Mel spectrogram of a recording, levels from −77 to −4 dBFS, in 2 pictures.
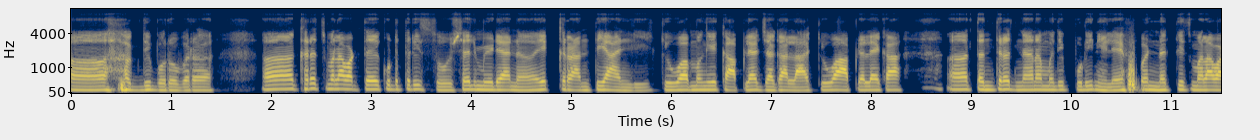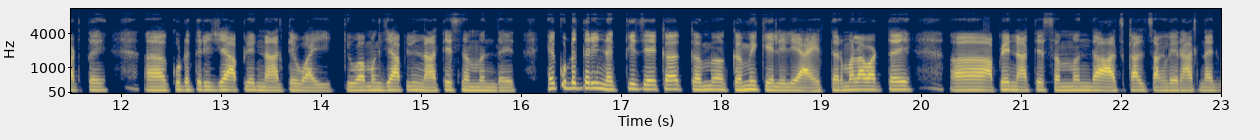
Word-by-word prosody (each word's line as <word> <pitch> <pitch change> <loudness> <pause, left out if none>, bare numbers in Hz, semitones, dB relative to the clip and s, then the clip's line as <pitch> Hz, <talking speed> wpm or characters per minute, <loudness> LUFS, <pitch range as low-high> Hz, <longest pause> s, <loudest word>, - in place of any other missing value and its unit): आह, 140 -1 +2
अगदी 140 +1 -1
बरोबर. 130 -1 -2
अ, 130 +5 -6 0.3
खरंच 180 0 -1
मला 180 0 +3
वाटतं 165 0 +2
कुठेतरी 165 0 -4
सोशल 135 +3 -1
मिडियाने 145 -3 +2 0.2
एकक्रांती 145 -2 0
आणली 120 -2 -2
किंवा 145 +1 +2
मग 145 0 -1
एक 145 - -4
आपल्या 145 +3 +2
जगाला 130 -2 +3
किंवा 140 +1 +2
आपल्याला 140 +1 +1
एका 145 +1 +2 0.5
अ, 160 - -3 0.2
तंत्रज्ञानामध्ये 150 -1 +1
पुढे 145 +1 -2
नेलय. 135 -1 0 0.2
पण 150 0 0
नक्कीच 145 +2 -3
मला 145 0 +4
वाटतंय 135 -1 0 0.4
अ, 135 - 0 0.2
कुठेतरी 145 0 -3
जे 145 +2 0
आपले 140 +1 +1
नातेवाईक 125 -2 -2
किंवा 135 0 0
मग 140 +1 -2
जे - - +1
आपले 140 +1 +1
नाते-संबंध 125 -1 -2
आहेत, 120 0 -4 0.3
हे 200 - +2
कुठेतरी 210 -1 +1
नक्कीच 175 +1 -1
एक 170 0 -3 0.2
कम 150 0 0 0.2
कमी 155 +3 +2
केलेले 130 -2 0
आहेत. 115 +1 0
तर 135 0 0
मला 150 +1 +4
वाटतंय 150 +1 +2 0.4
अ, - - -5
आपले 135 0 +3
नाते-संबंध 135 0 -2
आजकाल 125 +1 +2
चांगले 125 +1 -1
राहत 125 +2 -2
नाहीत. 125 -1 -4
140 Hz, 150 wpm, -16 LUFS, 130-150 Hz, 0.5 s, मला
